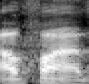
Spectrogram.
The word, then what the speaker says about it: Alphonse: man uh first of all give me the pronunciation of your first name alphonse alfonse okay okay i knew it was kind of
